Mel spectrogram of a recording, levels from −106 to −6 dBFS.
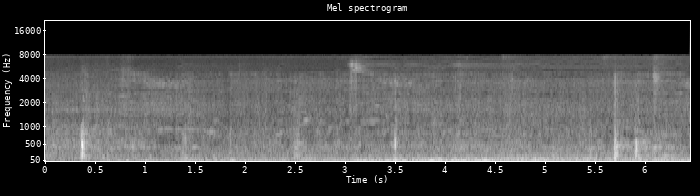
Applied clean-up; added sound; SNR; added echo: neural mask model DeepFilterNet 3.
